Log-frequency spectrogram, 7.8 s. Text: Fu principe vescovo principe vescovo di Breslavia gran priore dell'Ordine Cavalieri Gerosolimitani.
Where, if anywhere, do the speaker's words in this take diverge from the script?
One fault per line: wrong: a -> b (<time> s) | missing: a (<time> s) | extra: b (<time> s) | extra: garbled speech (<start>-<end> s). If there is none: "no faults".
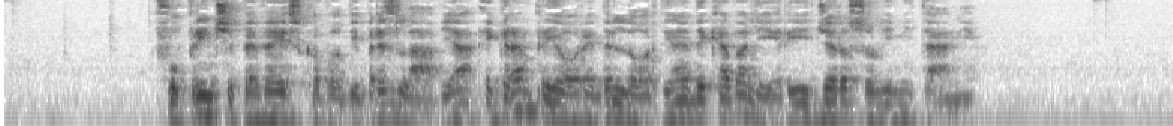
missing: principe vescovo (2.3 s)
extra: e (3.2 s)
extra: dei (4.6 s)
